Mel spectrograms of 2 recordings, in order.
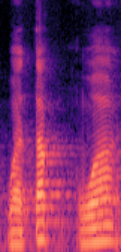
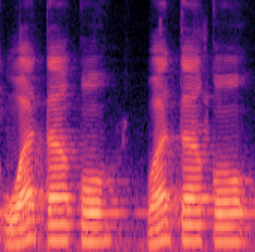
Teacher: Ketika qalqalah pada huruf qaf dan qalqalah ini caranya dipantulkan. Kalau Ibu mengucapkan wa taqwa, ya berarti tidak memantul.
